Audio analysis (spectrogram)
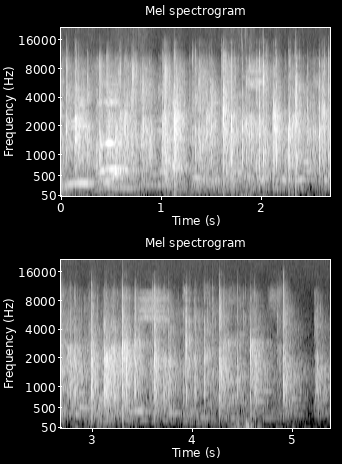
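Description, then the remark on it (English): A crowd gives a round of applause to thank the Lord, dense overlapping clapping that stays strong for several seconds before tapering off, with voices calling out underneath. “Can we give the Lord a round of applause and thank him for the good work that he's doing through them tonight?”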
